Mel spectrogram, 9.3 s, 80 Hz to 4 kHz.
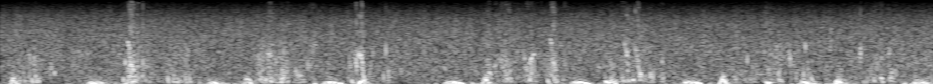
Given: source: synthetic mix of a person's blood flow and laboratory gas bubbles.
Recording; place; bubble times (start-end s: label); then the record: Doppler ultrasound of blood flow; precordium
0.15-0.44 s: bubbles
0.48-0.56 s: bubbles
1.19-2.06 s: bubbles
2.42-2.50 s: bubbles
2.52-3.17 s: bubbles
3.44-3.77 s: bubbles
3.79-3.92 s: bubbles
3.98-4.04 s: bubbles
4.41-4.48 s: bubbles
4.79-5.72 s: bubbles
5.96-6.66 s: bubbles
7.25-8.16 s: bubbles
8.55-9.00 s: bubbles
9.10-9.34 s: bubbles
From the record:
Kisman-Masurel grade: 343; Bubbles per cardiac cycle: rolling drumbeat, 9 or more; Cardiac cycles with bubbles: 100%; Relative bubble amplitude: loud (0.450 to 0.775); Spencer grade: 3 (all of the cardiac periods contain showers or single bubble signals, but not dominating or overriding the cardiac motion signals); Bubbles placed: only in the low amplitude regions of the cardiac cycle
